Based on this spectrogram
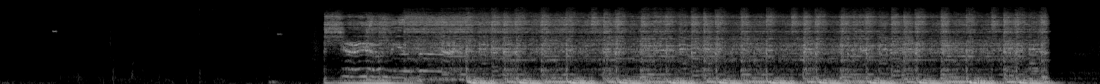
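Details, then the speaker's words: Honda Civic 7th gen (2001-2005) left driver-side front door speaker playing music cleanly at volume 15, full bass and clear highs, no crackle or rattle, compared against the blown, distorted right front speaker. "sol tarafın sesi çok temiz"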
